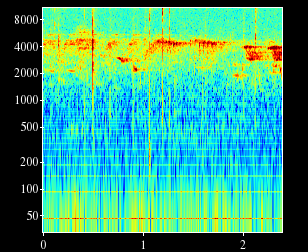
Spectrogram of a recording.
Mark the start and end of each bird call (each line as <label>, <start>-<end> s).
Hawaii Amakihi (Chlorodrepanis virens), 0.0-1.6 s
